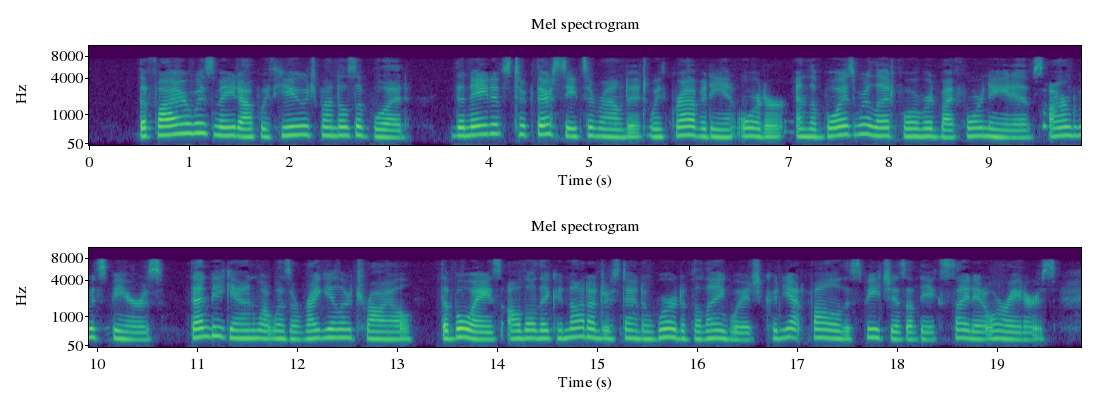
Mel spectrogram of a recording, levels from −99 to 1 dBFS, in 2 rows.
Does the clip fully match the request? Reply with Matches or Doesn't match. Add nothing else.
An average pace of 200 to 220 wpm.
Doesn't match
